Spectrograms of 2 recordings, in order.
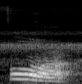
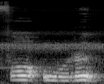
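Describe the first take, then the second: First: It is said as a single syllable. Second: It is read letter by letter in two syllables. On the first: The speaker calls it right. "Вимовляється це як просто for" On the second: The speaker calls it wrong. "Фоур, так би мовити"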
